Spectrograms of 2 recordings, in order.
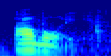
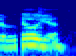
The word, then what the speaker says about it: Amelie: I had to go and listen to someone interview her so that I knew how to say her name, because I've never seen that name before. I would have said Amelia. Yeah.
